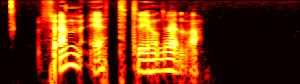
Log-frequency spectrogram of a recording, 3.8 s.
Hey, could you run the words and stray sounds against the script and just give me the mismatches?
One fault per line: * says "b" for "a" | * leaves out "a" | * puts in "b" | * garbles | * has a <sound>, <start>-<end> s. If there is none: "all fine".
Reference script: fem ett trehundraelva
* has a dropout, 0.7-0.8 s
